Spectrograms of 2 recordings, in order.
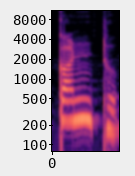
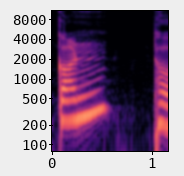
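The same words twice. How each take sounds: First: Said in the usual way. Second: कंठ stretched very slow, syllable by syllable; slow syllable split. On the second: Shown as a demonstration. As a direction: draw out कंठ slowly for the class. (कंठ को बहुत धीरे तोड़कर) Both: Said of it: "पढ़ने का अभ्यास करेंगे".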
